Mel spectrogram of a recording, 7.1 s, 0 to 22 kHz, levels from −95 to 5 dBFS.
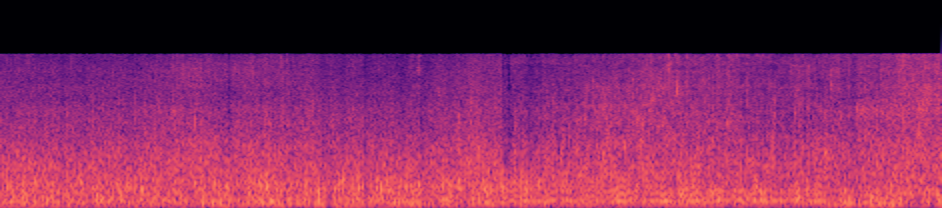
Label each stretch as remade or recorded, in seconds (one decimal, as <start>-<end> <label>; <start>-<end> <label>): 0.0-3.8 recorded; 3.8-6.2 remade; 6.2-7.1 recorded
